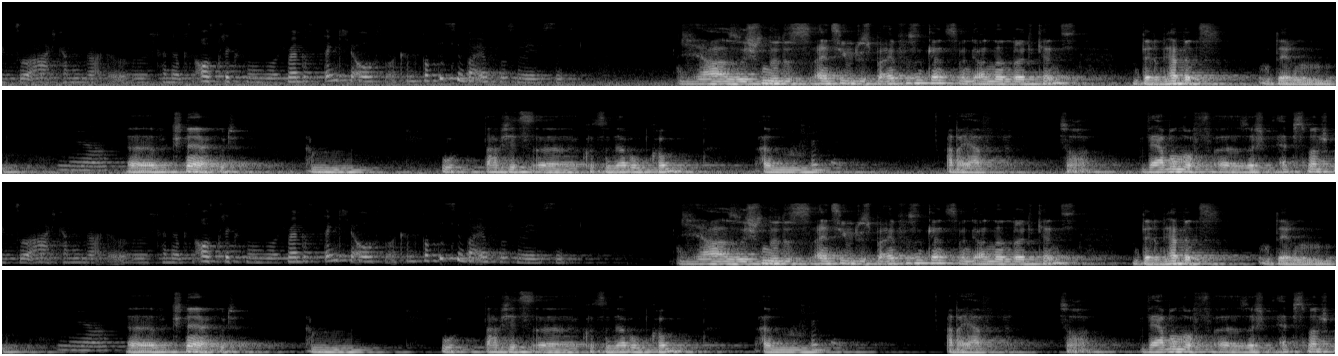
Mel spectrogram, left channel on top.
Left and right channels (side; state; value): left; noise; rumble, 19 dB below the sound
